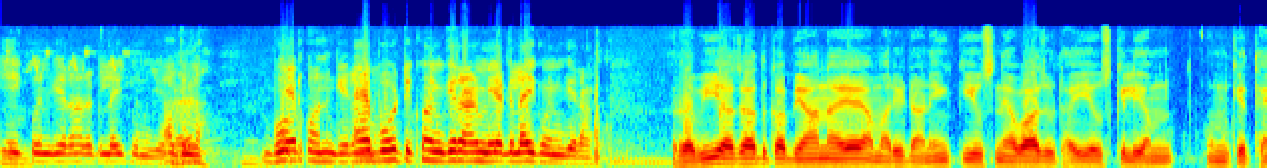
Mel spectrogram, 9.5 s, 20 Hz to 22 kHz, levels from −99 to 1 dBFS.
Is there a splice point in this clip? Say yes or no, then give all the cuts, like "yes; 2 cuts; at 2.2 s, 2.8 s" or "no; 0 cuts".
yes; 1 cut; at 4.5 s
